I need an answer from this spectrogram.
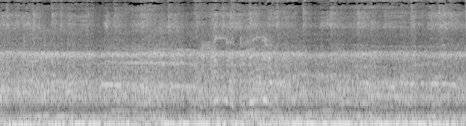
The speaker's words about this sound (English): It's mad, isn't it? And the DJ starts encouraging the crowd to shout Dhoni here, I think.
